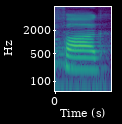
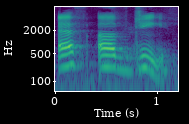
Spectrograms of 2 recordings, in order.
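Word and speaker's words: f∘g: Okay, this is not fog. Do not say fog. Oh my gosh, that bothers me so bad. This is pronounced f of g.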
